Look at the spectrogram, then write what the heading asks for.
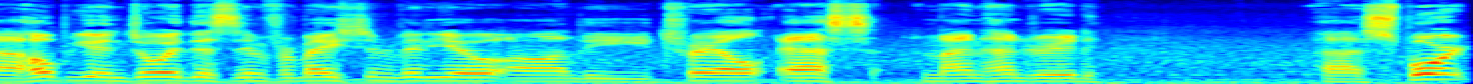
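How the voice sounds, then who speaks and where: A man is speaking. Music plays in the background. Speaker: pastor and vlogger. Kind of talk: video outro.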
